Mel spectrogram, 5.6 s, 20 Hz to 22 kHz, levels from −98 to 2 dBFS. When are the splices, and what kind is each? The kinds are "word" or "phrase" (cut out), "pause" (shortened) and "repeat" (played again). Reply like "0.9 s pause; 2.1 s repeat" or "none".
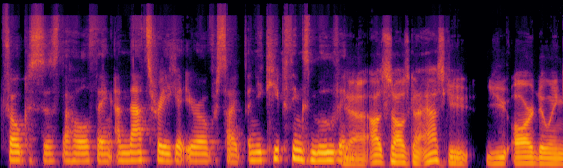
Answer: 2.4 s word

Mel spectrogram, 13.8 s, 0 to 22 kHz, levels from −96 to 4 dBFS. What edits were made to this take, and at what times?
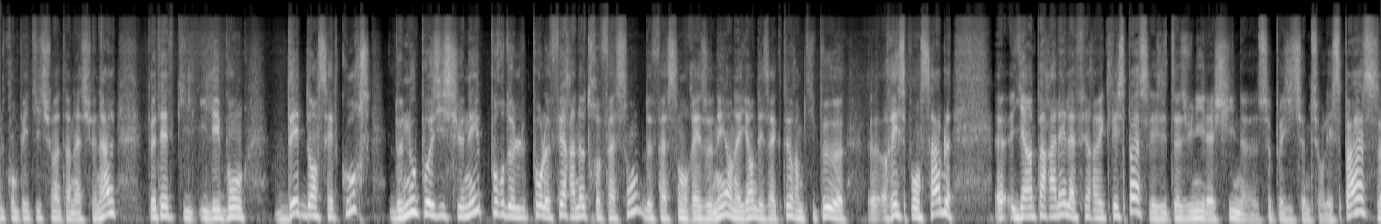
none

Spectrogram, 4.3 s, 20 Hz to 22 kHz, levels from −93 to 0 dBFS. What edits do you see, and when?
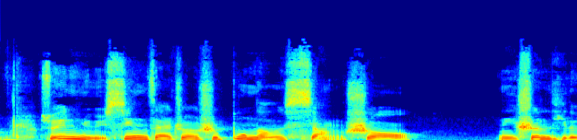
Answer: none

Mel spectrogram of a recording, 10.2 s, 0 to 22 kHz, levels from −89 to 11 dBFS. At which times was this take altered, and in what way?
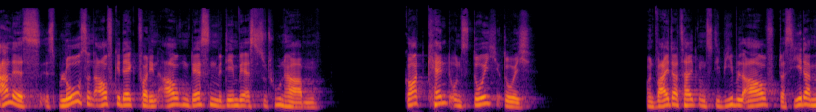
6.3 s word

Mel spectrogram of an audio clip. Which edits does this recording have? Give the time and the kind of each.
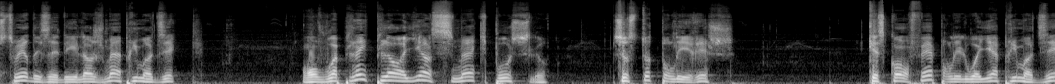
none

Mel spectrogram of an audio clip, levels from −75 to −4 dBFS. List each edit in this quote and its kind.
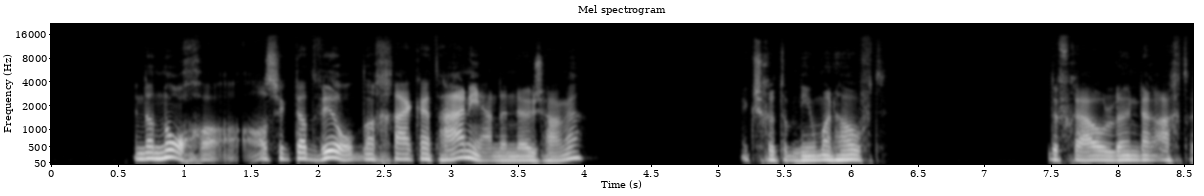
none

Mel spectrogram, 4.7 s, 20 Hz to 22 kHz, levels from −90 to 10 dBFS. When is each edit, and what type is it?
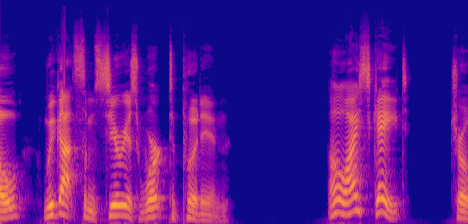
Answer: none

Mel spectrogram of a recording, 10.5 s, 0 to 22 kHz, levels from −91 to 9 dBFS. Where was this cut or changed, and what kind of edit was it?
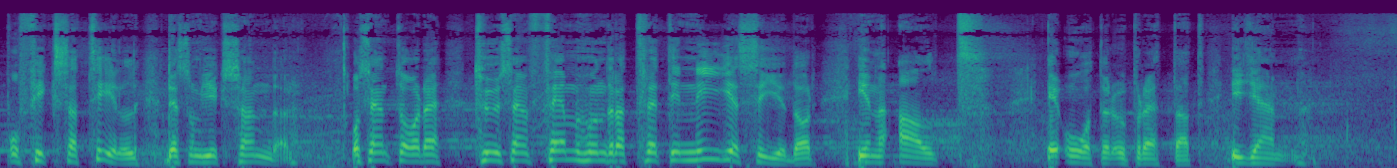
none

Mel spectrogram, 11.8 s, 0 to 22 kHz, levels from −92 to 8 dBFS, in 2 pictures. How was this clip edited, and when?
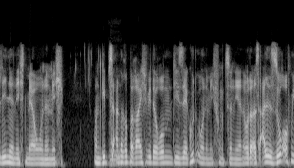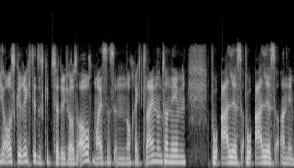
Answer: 10.7 s repeat

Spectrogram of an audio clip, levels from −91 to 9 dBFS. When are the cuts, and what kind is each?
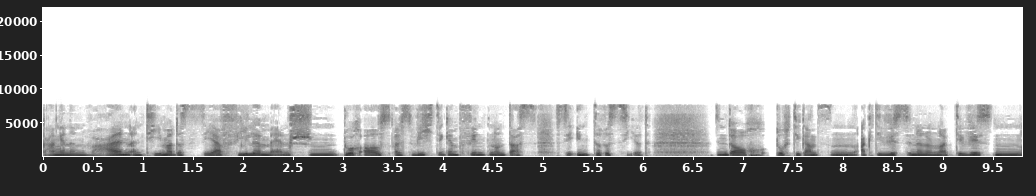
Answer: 6.7 s phrase

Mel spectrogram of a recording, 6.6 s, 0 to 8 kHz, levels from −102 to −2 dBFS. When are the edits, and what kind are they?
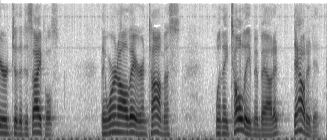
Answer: none

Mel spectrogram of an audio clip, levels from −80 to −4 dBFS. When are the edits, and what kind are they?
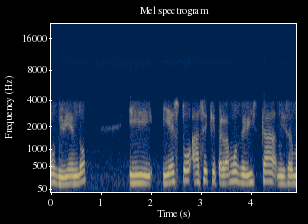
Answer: none

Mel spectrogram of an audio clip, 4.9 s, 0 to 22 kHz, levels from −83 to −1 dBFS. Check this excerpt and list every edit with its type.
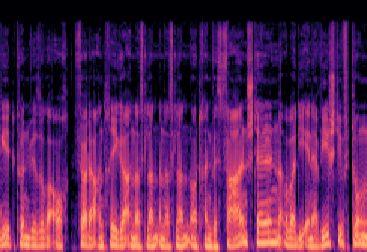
0.9 s pause; 2.1 s repeat

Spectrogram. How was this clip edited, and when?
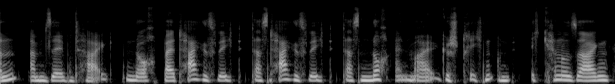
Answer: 2.7 s repeat; 5.2 s pause

